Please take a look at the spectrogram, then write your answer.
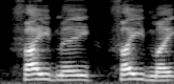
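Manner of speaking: loud, very slow, drawn-out Australian accent. Acting out asking for food abroad: Paul Hicks Australian impersonation. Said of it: "in my best Paul Hicks Australian impersonation".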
